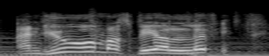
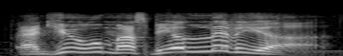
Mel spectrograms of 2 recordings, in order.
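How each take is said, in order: First: It is said without an exaggerated American accent. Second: It is said in an exaggerated American accent.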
